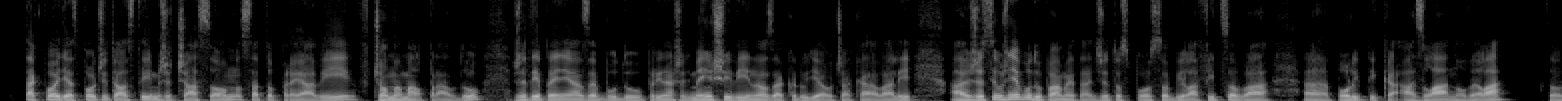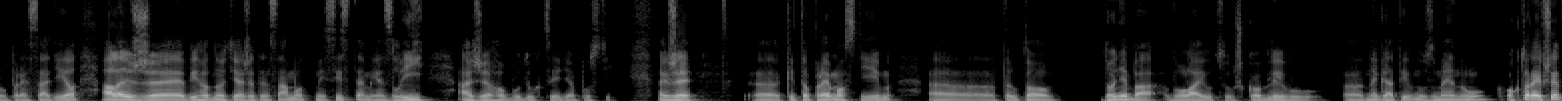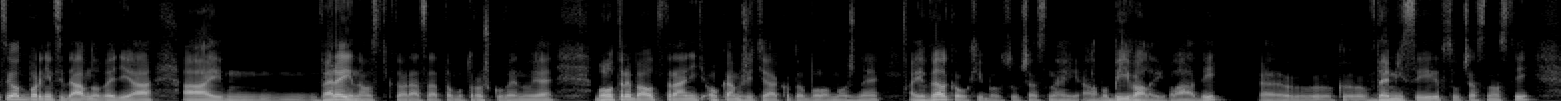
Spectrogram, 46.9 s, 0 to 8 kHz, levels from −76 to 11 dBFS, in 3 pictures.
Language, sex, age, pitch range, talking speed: Slovak, male, 40-59, 95-120 Hz, 130 wpm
